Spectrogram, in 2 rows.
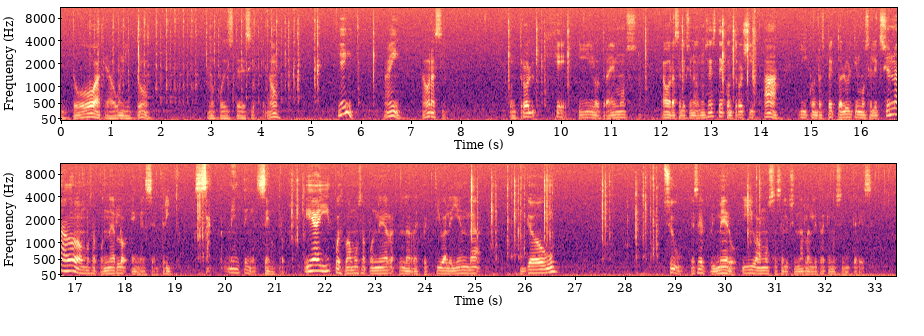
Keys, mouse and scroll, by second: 0.5 Up, 1.0 Down, 1.7 alt+Up, 2.1 alt+Left, 2.8 alt+Up, 3.3 alt+Left, 3.6 alt+Up, 3.8 alt+Left, 4.3 alt+Up, 4.6 alt+Right, 6.7-7.1 ctrl+scroll down 2, 7.9 ctrl+click, 9.5 ctrl+g, 10.4-11.5 ctrl+drag, 12.1 shift+click, 13.7 ctrl+shift+a, 15.0 click, 16.2 click, 17.1 click, 17.5 click, 18.6 click, 19.7 alt+Tab, 21.6 alt+Tab, 23.4 click, 24.1 click, 25.4 t, 25.7 BackSpace, 25.9 o, 27.0 alt+Tab, 27.8 alt+Tab, 28.2 alt+space, 28.5 o, 30.6 shift+Home, 32.0 click, 32.8-33.4 drag.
